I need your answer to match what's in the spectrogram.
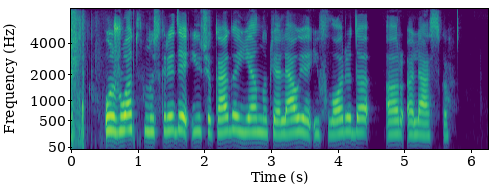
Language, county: Lithuanian, Kaunas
